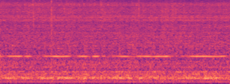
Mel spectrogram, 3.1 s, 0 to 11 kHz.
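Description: A metal lathe runs at about 750 RPM, giving a steady mechanical whir with a thin constant tone and a faint rattle. The sound holds even and unbroken throughout.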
